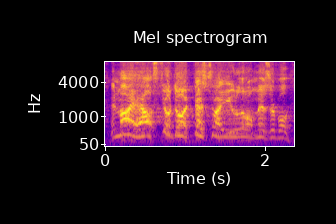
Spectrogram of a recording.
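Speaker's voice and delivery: imitating an angry father scolding his kids; harsh scolding father. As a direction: bark it like a dad ruling his house.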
